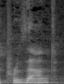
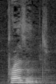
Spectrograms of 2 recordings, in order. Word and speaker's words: present: With the red color, I highlighted that part of the word which should be stressed. To export, export, or to present, present.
